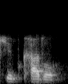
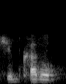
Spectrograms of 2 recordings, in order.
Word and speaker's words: kubectl: And by the way, that last one, that's pronounced kubectl. Very cute pronunciation, kubectl.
